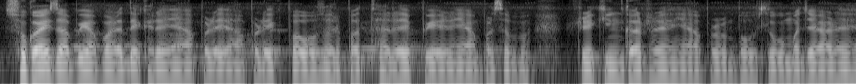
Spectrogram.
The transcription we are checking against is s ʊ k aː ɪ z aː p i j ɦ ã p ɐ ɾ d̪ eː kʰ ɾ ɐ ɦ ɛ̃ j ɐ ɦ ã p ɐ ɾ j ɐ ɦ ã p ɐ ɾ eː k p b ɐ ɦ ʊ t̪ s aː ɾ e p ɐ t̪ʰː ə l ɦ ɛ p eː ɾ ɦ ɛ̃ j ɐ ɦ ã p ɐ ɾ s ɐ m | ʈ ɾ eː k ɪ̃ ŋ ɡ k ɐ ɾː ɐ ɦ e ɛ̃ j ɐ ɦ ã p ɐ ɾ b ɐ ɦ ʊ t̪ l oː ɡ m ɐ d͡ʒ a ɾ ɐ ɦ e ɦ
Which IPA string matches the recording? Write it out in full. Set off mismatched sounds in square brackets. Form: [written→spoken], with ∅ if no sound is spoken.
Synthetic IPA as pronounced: s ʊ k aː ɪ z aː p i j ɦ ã p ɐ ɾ d̪ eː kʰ ɾ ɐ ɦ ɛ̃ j ɐ ɦ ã p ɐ ɾ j ɐ ɦ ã p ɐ ɾ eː k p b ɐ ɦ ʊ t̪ s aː ɾ e p ɐ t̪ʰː ə [l→ɾ] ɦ ɛ p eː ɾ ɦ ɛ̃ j ɐ ɦ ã p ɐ ɾ s ɐ [m→b] | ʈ ɾ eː k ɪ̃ ŋ ɡ k ɐ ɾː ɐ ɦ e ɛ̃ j ɐ ɦ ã p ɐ ɾ b ɐ ɦ ʊ t̪ l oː ɡ m ɐ d͡ʒ a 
